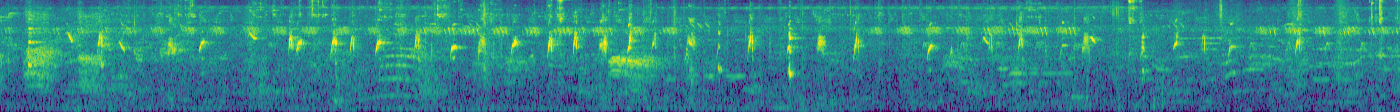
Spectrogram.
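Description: Birds chirping in short, rapid notes, two to three a second, over a faint steady pulsing high buzz.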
